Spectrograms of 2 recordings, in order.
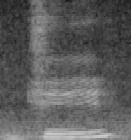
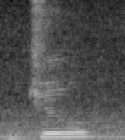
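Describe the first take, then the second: First: The vowel sounds closer to 'ju-e'. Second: The vowel is a plain 'oo' sound. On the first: The speaker calls it right. "kundi, 橘" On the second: The speaker calls it wrong. "hindi siya ju"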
